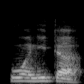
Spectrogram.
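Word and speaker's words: Juanita: next one was who huanita Janita I don't know how you pronounce that there Wanita and that's a cover to Wanita Wanita that's how you say it Wanita Wanita yeah that is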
